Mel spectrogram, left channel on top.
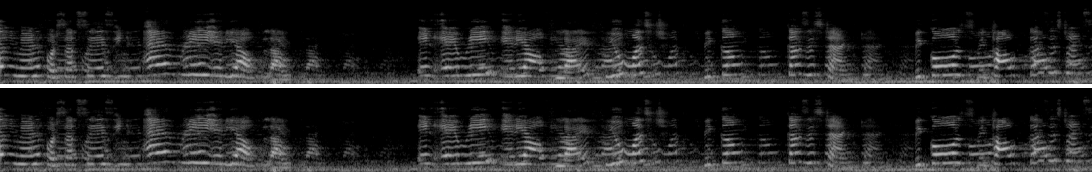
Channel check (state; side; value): identical; both; correlation 1.00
